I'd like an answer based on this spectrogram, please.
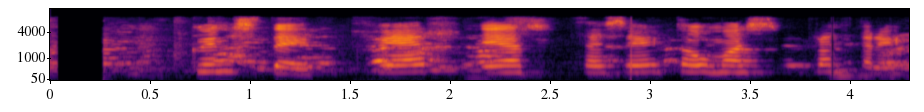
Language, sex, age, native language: Icelandic, female, 13, Icelandic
